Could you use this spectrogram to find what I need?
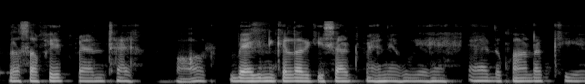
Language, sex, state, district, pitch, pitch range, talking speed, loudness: Hindi, male, Uttar Pradesh, Hamirpur, 150 Hz, 150-155 Hz, 155 wpm, -28 LUFS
